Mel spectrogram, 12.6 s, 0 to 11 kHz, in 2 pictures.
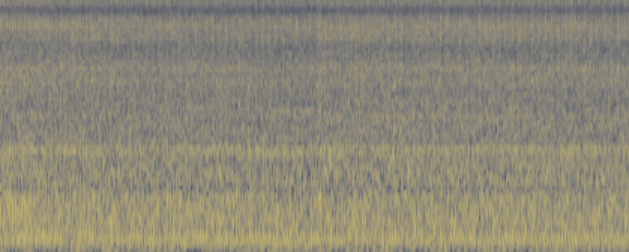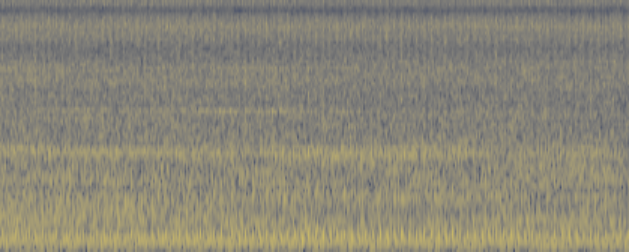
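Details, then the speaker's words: Honda EU2000i generator that had sat in storage with old gas, after quick carb cleaning, runs with a steady even small-engine drone, no surging or missing; running smoothly, though a carb rebuild is still needed. "foreign I'm happy I'm very very happy well that's awesome I didn't expect the little bit of crap I did to fix it but it's fixed for now"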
